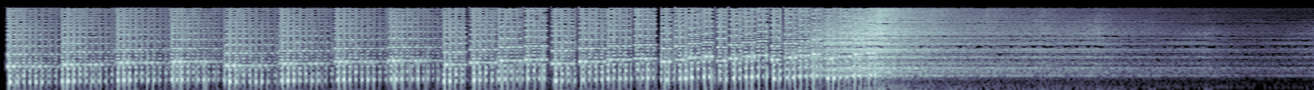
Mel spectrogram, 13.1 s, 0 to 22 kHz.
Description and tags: Opening Chest
A chest opening that was inspired by Legend of Zelda. Created with GarageBand on October 9th.
Thanks!
Chest, LegendOfZelda, Open, Opening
